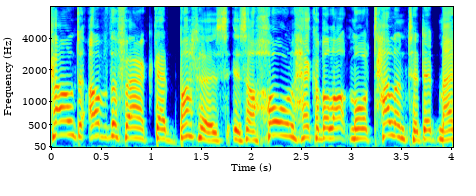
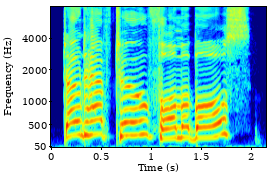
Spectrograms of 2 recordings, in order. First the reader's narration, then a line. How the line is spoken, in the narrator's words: Bob said cheerfully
